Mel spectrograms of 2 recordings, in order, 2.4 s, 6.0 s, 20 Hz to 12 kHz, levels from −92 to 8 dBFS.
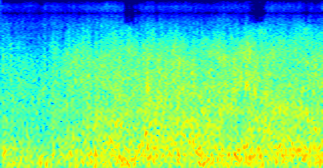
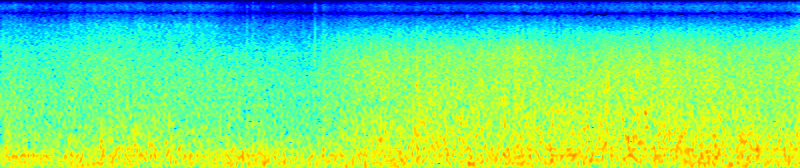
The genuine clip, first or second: second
